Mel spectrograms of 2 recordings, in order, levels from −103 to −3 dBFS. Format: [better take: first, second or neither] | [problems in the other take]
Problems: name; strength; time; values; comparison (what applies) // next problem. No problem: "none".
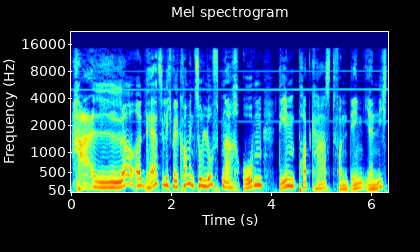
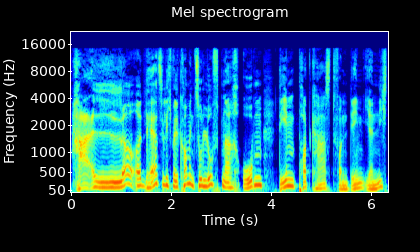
second | high-pitched whine; faint; throughout; 5 kHz, 35 dB below the speech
